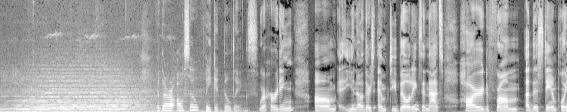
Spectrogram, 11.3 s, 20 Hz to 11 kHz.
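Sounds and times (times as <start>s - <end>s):
train horn blast in downtown Coshocton Ohio: 0.0s - 3.7s
train passing through downtown Coshocton Ohio: 0.0s - 5.9s
speech: 3.1s - 11.3s.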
